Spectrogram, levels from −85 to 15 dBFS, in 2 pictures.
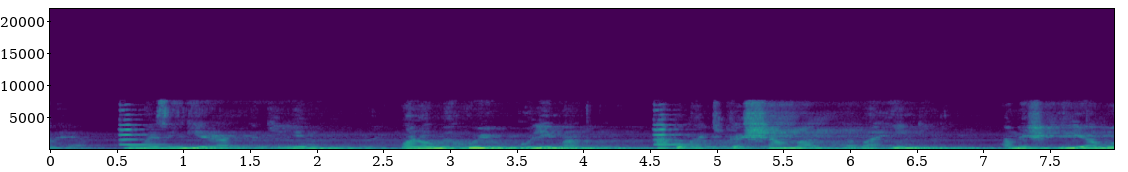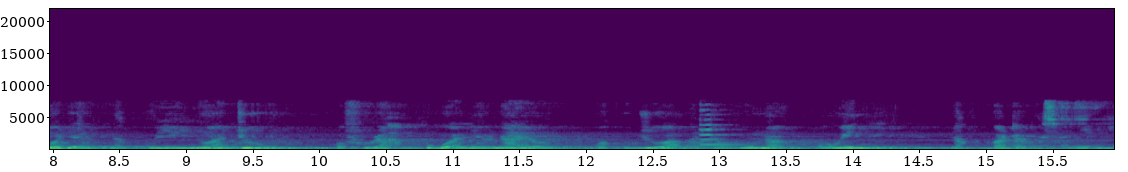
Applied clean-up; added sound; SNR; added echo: none; Bowed string instrument; 18 dB; reverberation time 1.6 s.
